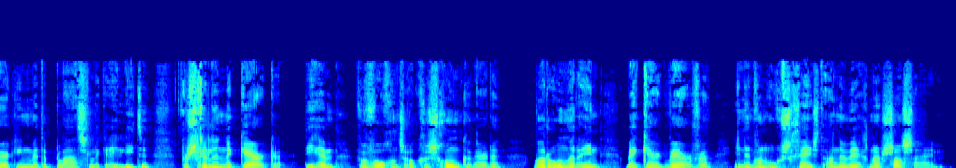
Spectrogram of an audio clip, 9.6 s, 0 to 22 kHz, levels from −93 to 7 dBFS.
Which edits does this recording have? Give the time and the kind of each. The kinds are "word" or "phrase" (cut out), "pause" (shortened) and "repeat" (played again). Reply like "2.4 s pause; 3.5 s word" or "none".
7.5 s word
